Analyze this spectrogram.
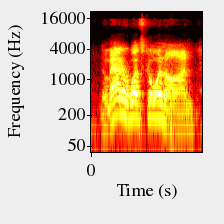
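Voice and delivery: ordinary delivery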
